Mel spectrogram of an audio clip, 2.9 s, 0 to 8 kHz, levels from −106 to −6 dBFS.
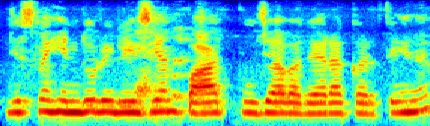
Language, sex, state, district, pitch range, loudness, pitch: Hindi, female, Bihar, Lakhisarai, 215-230 Hz, -17 LUFS, 225 Hz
